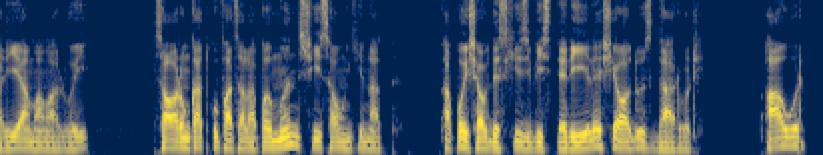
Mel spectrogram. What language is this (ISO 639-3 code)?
ron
